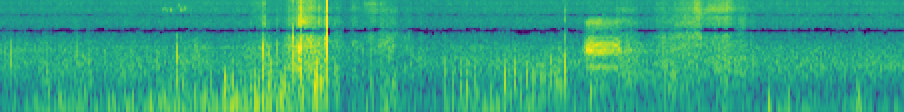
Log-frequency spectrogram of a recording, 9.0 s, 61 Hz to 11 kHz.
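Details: A common raven in Winlock, Washington, on 3-10-2017, possibly responding to a person's clicking, gives a single hoarse, throaty croak after a burst of sharp clicks, over a steady high hum and faint rustle, before flying off.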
